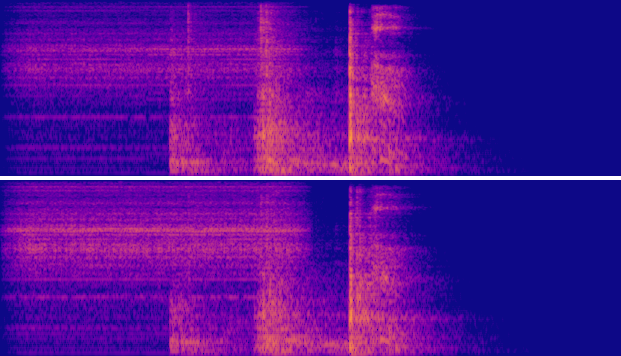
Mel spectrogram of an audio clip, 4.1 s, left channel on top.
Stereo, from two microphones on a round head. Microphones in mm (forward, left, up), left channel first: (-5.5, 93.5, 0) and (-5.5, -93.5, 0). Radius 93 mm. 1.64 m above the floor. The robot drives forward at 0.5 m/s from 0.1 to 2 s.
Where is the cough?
40° left (ahead or behind), 0.5 m.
